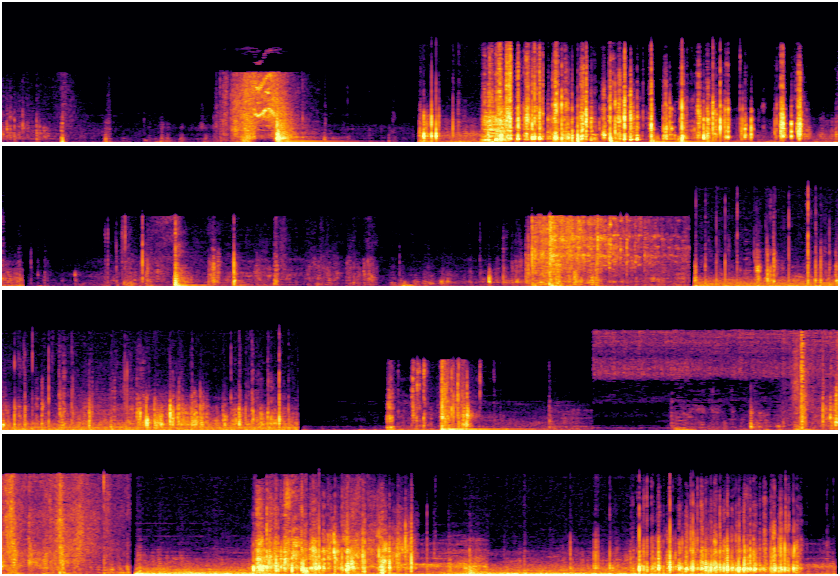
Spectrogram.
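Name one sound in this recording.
A car tyre crushes objects with crackling, crunching and popping sounds.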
